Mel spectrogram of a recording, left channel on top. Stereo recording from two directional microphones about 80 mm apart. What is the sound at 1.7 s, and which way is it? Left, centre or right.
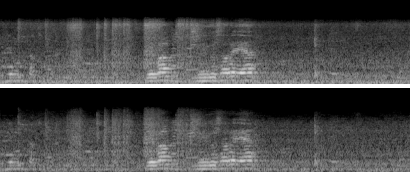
Speech, centre.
